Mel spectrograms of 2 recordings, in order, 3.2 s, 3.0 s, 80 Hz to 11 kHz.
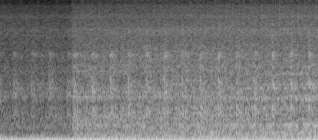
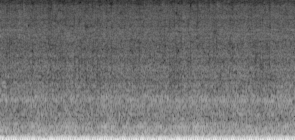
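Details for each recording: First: Ford BA Fairmont V8 after timing chain job, warm idle: steady deep knock about four per second, not from the timing front, seemingly centre of engine; owner suspects worn piston pin, unconfirmed. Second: Ford BA Fairmont V8 after timing chain replacement, just restarted: steady smooth low idle rumble, previous continuous tick-tick rubbing gone at idle; normal idle after repair.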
